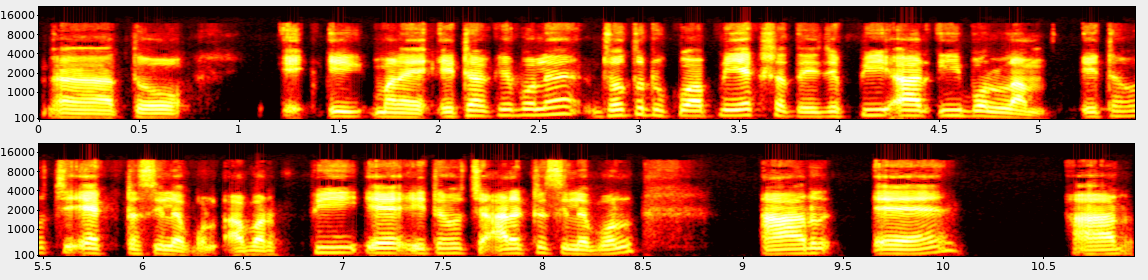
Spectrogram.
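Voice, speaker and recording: A man's voice: on the high side, normal speed, a bit bright, no room sound, studio quality. A man teaching an online pronunciation class, patient, repeating sounds and checking that students follow. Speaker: English teacher.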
